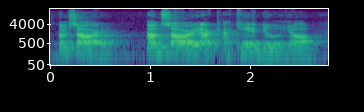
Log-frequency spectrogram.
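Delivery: usual speaking voice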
